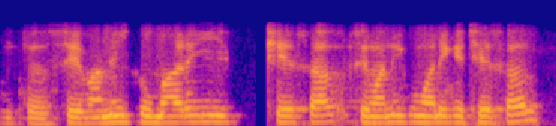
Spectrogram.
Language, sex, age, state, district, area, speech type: Maithili, male, 18-30, Bihar, Sitamarhi, rural, conversation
